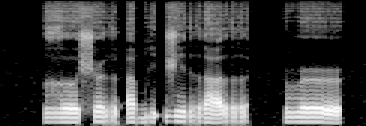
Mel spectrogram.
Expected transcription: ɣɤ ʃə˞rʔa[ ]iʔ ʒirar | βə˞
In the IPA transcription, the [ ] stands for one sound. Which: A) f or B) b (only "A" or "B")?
B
